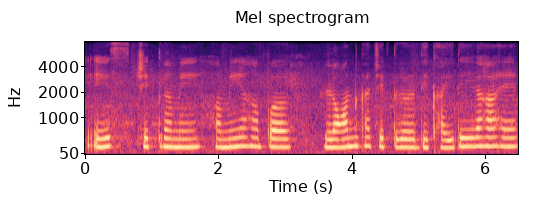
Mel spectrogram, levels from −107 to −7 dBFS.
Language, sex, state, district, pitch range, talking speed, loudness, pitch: Hindi, female, Maharashtra, Gondia, 215-230 Hz, 120 wpm, -16 LUFS, 225 Hz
